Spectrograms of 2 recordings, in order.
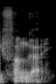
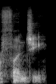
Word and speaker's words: fungi: Mycologists, which is what she was, study fungi or fungi, depending on whoever's pronouncing it.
